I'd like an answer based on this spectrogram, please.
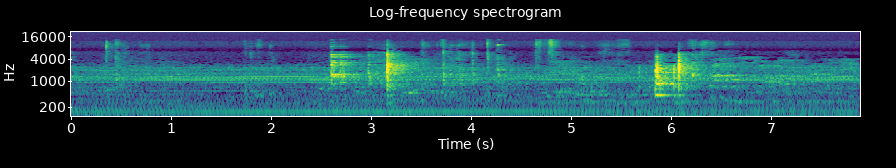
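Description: A few light knocks and clicks from a small handheld printer and its cable being handled and fitted to a mount, the loudest about three seconds in and just before six seconds, over a steady low hum.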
